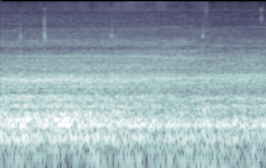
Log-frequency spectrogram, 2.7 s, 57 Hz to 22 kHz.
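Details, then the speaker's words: HCALORY HBH2 5L 8KW diesel parking heater in a garage after being switched off: steady fan whir with a soft constant tone and no combustion roar as it runs its cool-down cycle on the burner before stopping; normal shutdown cool-down. "It'll now power down. It's important you keep the power on until it stops all together. It goes to a cycle to cool the burner down and eventually it will stop."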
